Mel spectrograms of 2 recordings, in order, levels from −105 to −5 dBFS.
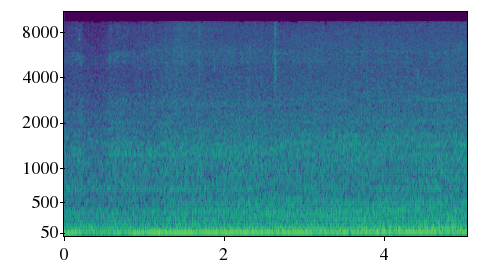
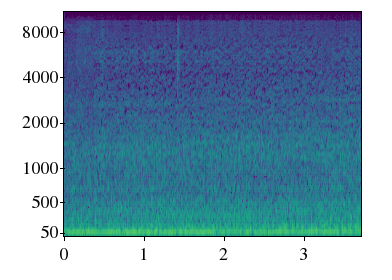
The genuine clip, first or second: first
